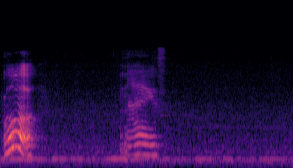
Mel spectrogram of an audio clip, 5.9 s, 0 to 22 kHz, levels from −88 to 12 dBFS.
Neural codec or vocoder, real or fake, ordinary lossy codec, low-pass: none; real; none; none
